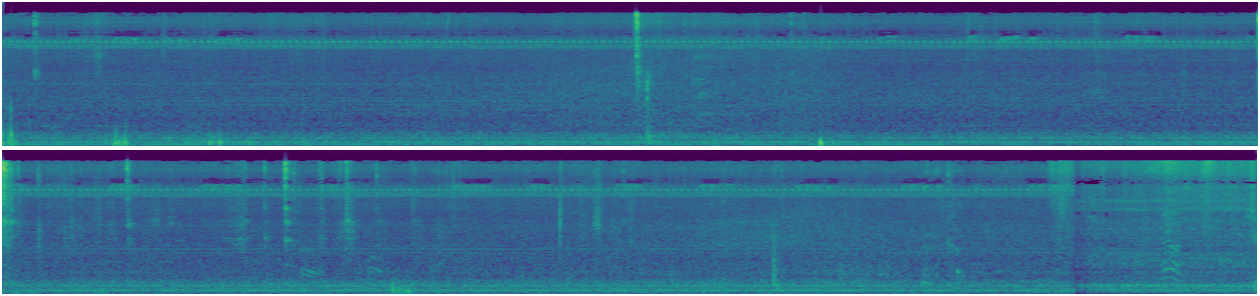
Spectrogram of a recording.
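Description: A steady low mechanical hum with a few scattered sharp knocks and clicks as a brisket is handled onto a smoker's cooking grate.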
